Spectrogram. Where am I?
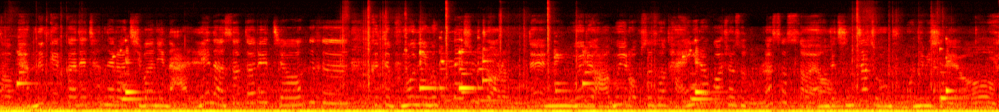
in a car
